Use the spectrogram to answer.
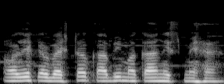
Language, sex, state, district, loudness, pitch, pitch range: Hindi, male, Bihar, West Champaran, -14 LUFS, 160 Hz, 150-170 Hz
